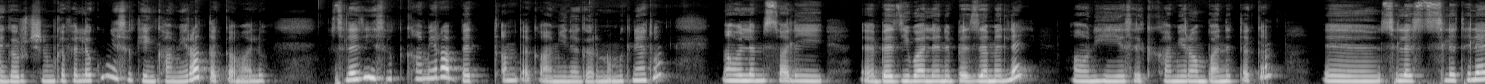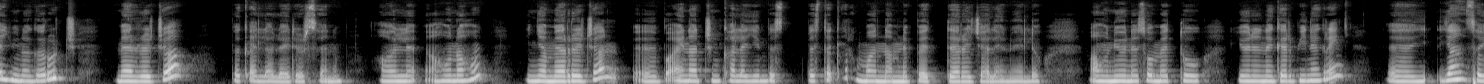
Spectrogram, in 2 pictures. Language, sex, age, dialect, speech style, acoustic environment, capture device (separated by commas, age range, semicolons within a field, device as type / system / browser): Amharic, female, 25-34, Ethiopia - Addis Ababa, focused, silence, mobile / Linux / Chrome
